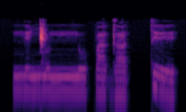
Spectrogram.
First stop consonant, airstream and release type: click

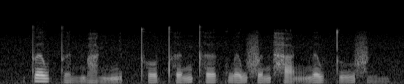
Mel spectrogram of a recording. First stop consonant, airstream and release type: plain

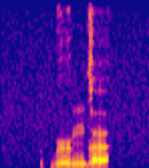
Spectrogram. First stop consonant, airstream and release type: implosive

